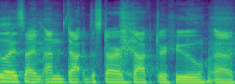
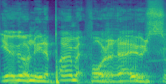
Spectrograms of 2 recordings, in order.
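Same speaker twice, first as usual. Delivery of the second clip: London driver; 5 semitones higher than usual. Acted. Trolley driver objecting to finger guns, mock Cockney. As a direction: scold in hammed-up Cockney.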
